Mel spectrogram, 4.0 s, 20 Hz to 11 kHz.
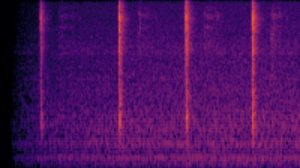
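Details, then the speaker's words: Acer Aspire 5745 laptop hard drive, reportedly dropped two years ago: loud sharp clicks about once a second over faint hum, failing drive heads resetting; replaced with new SSHD. "maybe not the best sound that a hard drive can make that is some loud clicking so yeah this is a hard drive from a computer that I'm working on right now"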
